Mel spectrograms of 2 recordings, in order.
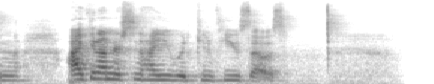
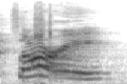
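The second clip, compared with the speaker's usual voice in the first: sudden loud, higher SORRY; excited loud apology; 4 semitones higher, 10 dB louder than usual. Real, not acted. Streamer apologizes for hurting viewer's ears, loud excited SORRY. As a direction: blurt out SORRY, loud and raised. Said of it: "got a little bit excited".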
